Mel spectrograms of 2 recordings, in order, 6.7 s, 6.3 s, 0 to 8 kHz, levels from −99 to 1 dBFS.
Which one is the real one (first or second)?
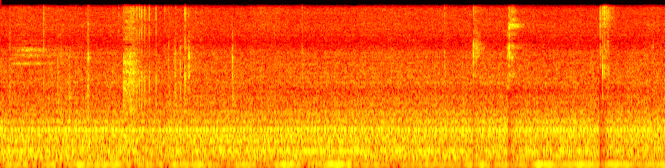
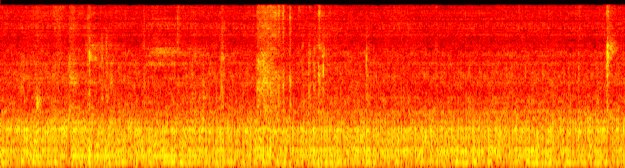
first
